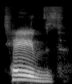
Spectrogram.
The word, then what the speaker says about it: Toews: pronounce your last name caves caves okay caves yeah the w sounds like a V so like it rhymes with saves oh okay I know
